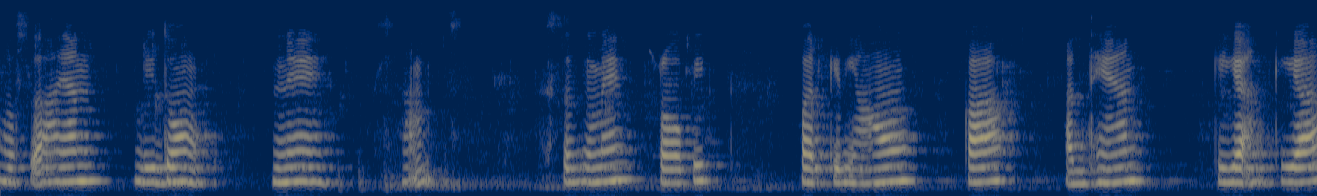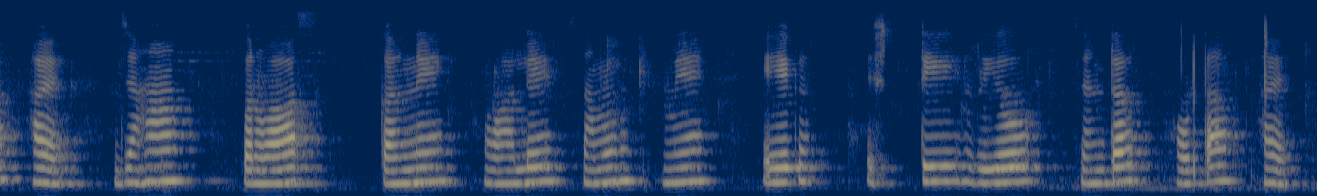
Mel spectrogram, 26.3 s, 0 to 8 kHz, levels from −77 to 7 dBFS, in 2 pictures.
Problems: background sounds at intervals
